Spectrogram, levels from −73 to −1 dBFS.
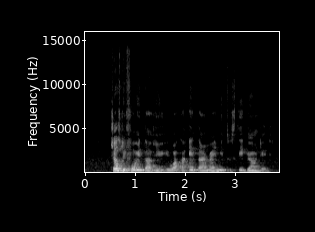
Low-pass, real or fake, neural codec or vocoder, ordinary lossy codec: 14.4 kHz; fake; vocoder, 44.1 kHz, 128 mel bands every 512 samples, BigVGAN v2; none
